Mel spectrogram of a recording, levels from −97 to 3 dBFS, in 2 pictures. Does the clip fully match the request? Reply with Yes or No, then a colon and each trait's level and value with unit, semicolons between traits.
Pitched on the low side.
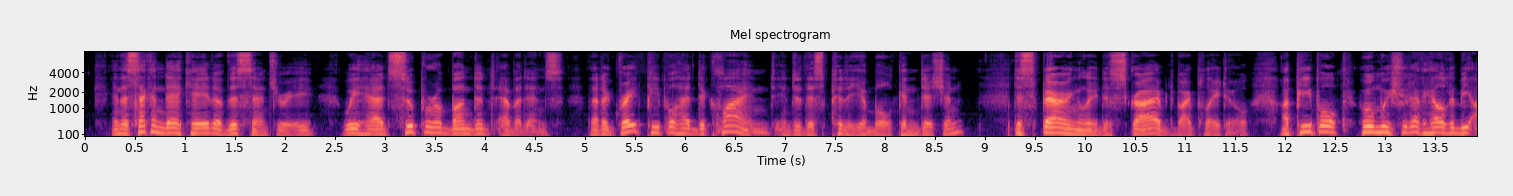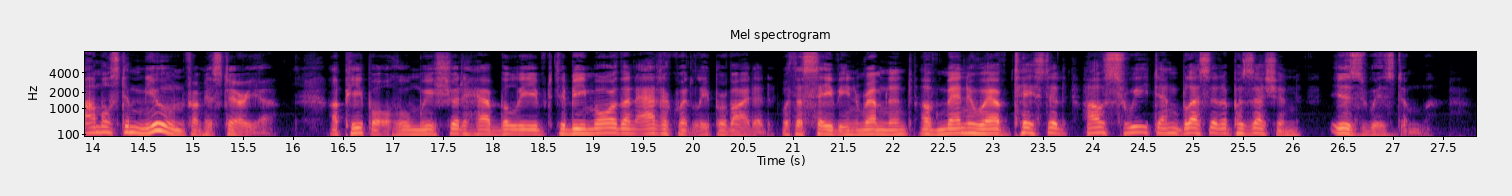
Yes: low, 115 Hz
